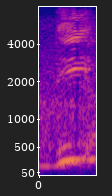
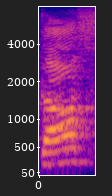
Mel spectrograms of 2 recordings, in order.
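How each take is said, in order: First: The word ends in a long 'ee' vowel. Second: The word ends in a short 'uh' vowel. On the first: The next word starts with a vowel. "যদি কোনো vowel দিয়ে start হতো সেখানে আমরা দি উচ্চারণ করি" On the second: The next word starts with a consonant. "দা তখনই বলবো যদি ... কনসোনান্ট দিয়ে স্টার্ট হয়"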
